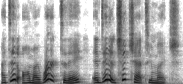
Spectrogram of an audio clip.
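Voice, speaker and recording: A woman's voice: medium pitch, huge pitch swings, a little slow, dark tone. A woman voicing an earnest, innocent little girl in a children's storybook read-aloud. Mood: anxious. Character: earnest, curious little girl, worried but trusting.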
